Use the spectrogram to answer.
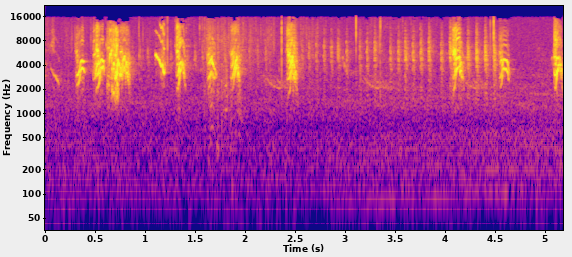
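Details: Sparrows flying in to be fed at a bridge by a Tenmangu shrine, recorded 5 May 2024: scattered sharp, high chirps in short bursts, several overlapping, with soft fluttering and a steady low background hum.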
